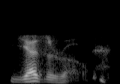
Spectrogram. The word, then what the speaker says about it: Jezero: Not not yeah, except the J on Jezero is supposed to be pronounced according to our sources as a Y, Yezero.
